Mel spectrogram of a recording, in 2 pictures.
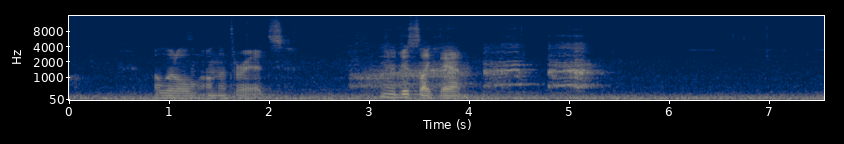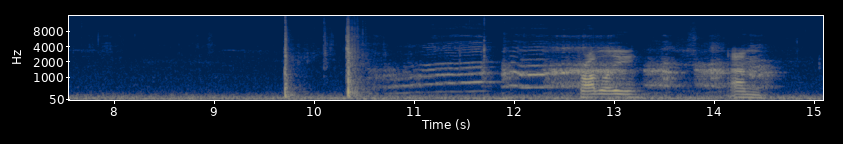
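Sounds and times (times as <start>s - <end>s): low steady hum: 0.0s - 15.0s
chicken clucking: 2.8s - 5.5s, 10.6s - 14.8s.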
